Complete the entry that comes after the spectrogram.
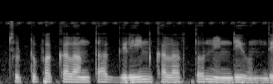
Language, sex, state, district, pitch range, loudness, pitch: Telugu, male, Telangana, Mahabubabad, 110-125 Hz, -18 LUFS, 110 Hz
